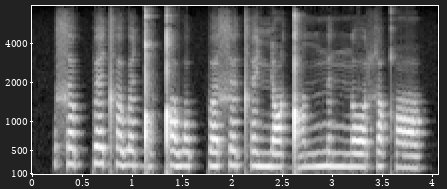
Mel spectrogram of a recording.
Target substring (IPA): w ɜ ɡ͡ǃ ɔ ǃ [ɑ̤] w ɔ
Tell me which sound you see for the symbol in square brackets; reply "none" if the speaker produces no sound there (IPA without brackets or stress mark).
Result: ɑ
